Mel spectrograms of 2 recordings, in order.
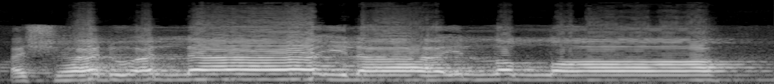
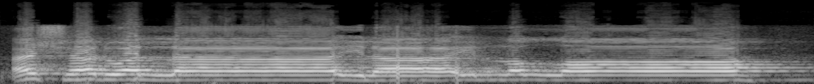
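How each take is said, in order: Both takes have the same delivery.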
